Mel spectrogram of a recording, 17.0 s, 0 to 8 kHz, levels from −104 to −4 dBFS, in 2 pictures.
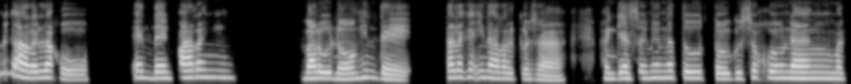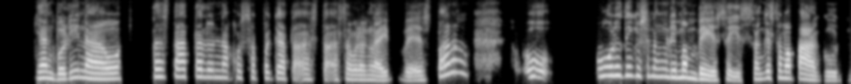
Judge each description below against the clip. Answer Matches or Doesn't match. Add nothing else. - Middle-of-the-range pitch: Doesn't match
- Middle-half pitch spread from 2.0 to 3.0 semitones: Doesn't match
